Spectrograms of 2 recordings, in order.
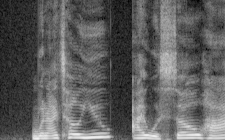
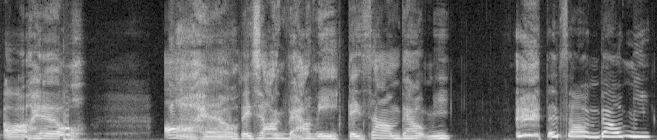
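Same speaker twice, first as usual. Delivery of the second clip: panicked inner voice. Retold or imitated. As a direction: repeat it like a nervous chant. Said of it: "And I was just like".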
